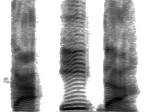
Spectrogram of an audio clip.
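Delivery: "caída" as ca-Í-da, slowly; CAÍDA slowed down, the Í standing apart from the A; stressed, separated vowel. Shown as a demonstration. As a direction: split "caída" into three syllables with weight on the Í. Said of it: "llevan mayor fuerza en la voz".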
